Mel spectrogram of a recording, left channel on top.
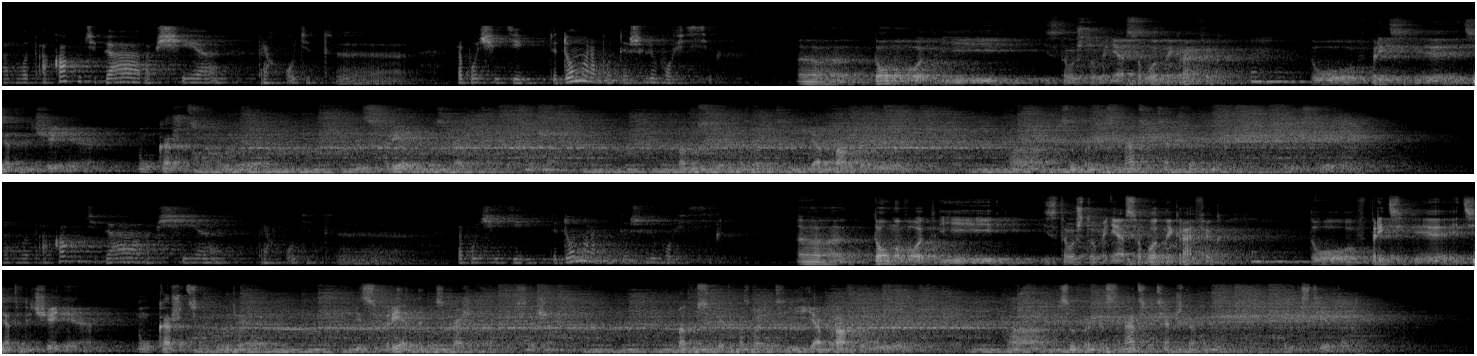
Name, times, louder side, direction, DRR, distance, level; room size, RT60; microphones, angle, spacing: voice 1, 0.0-2.2 2.6-7.1 12.5-13.0 19.9-20.5, left 5 dB, 75° left, 9 dB, 0.4 m, -41 dB
voice 2, 7.9-12.5 13.1-15.7 16.0-17.4 18.3-20.6 21.4-23.8 24.7-27.2 27.5-28.3, right 3 dB, 55° right, 4 dB, 0.7 m, -36 dB
sound 1, 16.6-28.3, right 1 dB, 20° right, 2.2 m, -35 dB
10.5 x 8.0 x 3.3 m, 2.5 s
head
